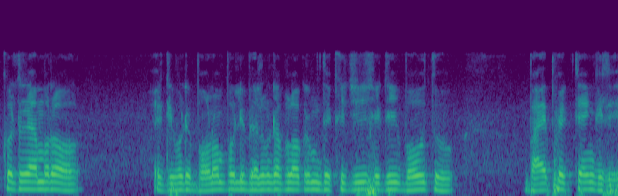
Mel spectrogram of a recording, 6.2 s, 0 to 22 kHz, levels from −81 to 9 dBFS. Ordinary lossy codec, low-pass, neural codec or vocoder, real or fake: Opus, 32 kbps; 7.2 kHz; none; real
